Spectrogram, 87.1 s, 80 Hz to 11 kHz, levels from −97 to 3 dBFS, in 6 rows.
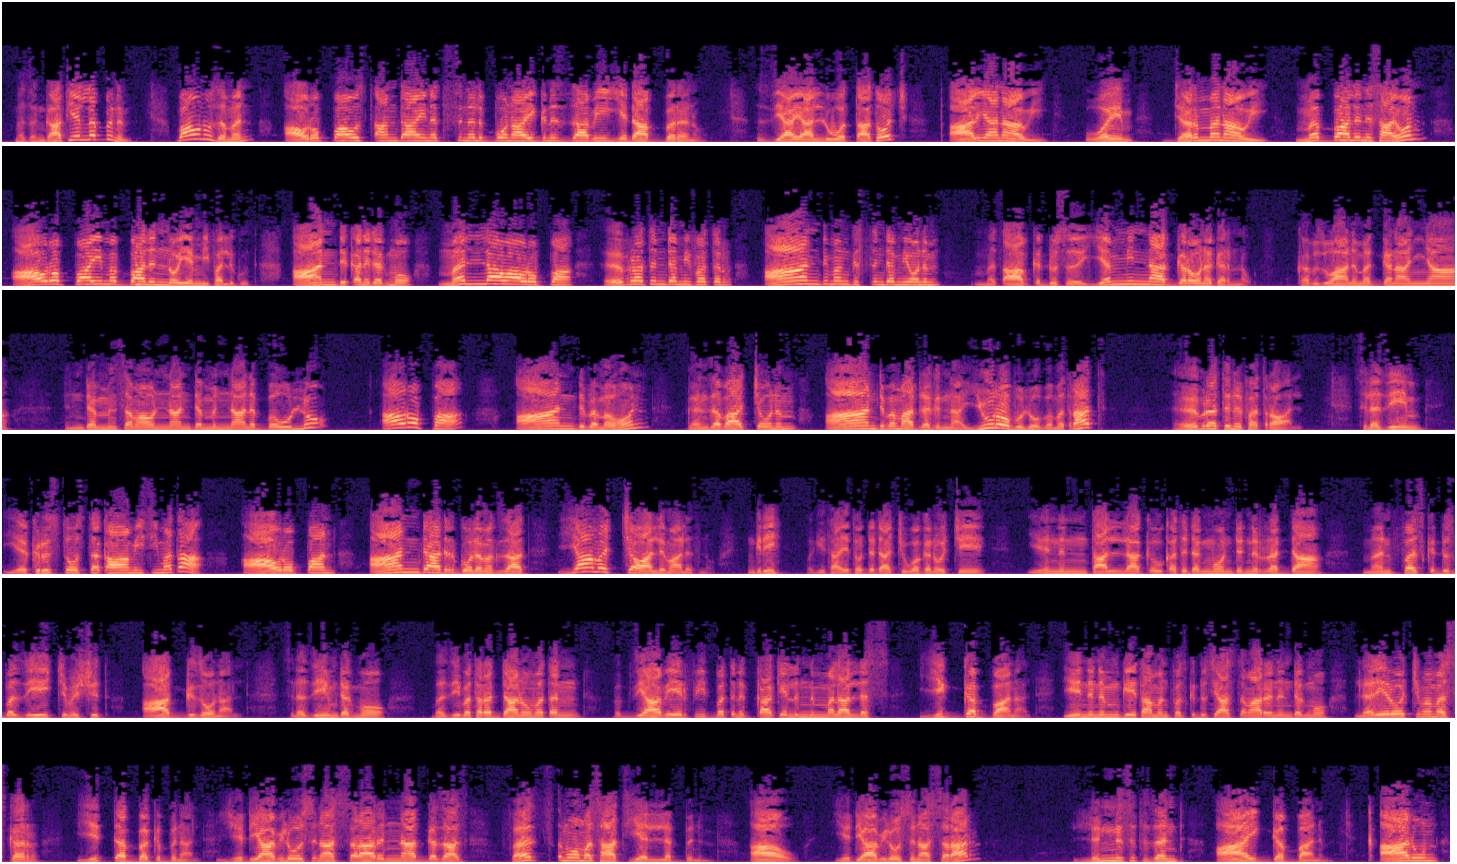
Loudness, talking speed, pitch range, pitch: -16 LUFS, 80 wpm, 160-215 Hz, 185 Hz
